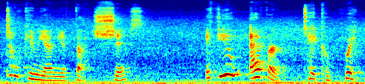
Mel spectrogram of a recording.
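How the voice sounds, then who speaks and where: A fiery, protective young horsewoman in a radio drama. She is blunt and confrontational, with very lively pitch. Some noise sits behind her voice. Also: moderate pace, rough recording. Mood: angry, threatening. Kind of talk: naturalistic radio drama acting.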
